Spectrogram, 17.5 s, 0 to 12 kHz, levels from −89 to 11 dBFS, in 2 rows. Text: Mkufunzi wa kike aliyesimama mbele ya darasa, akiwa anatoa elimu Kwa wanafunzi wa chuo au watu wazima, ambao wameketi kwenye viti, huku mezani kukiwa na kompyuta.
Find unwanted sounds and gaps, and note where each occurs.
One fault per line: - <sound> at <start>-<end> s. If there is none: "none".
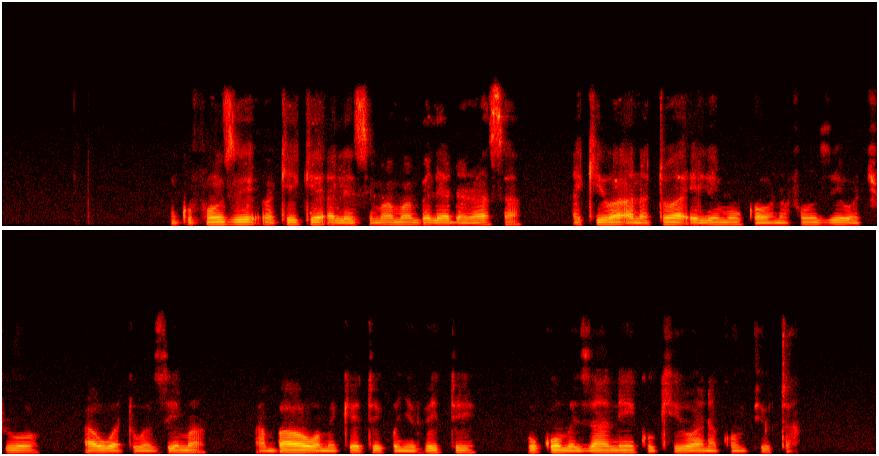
none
